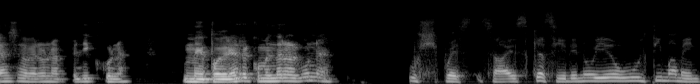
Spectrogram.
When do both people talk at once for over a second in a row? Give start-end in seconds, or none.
none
